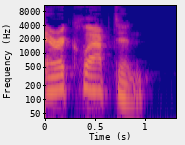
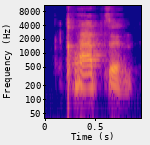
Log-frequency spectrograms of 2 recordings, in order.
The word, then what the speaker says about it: Clapton: Eric Clapton. – Clapton.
